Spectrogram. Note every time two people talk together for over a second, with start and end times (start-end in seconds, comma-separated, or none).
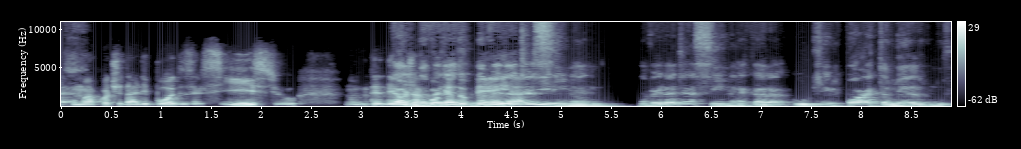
3.3-5.1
